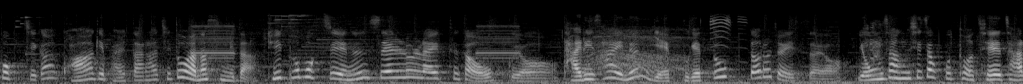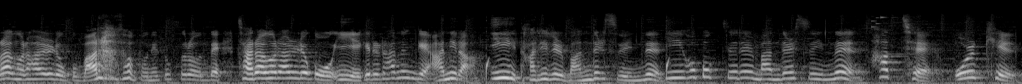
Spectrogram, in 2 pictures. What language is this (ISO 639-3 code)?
kor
